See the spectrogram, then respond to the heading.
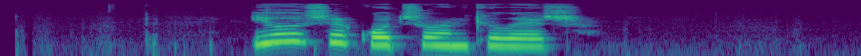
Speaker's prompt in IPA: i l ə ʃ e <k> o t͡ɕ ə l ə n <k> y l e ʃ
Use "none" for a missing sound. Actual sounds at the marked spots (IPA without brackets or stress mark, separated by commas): k, k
